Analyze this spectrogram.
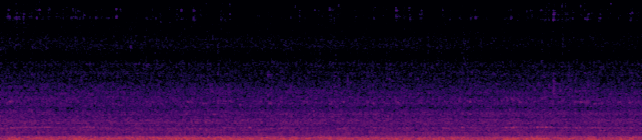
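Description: Steady low hum with a fainter hiss above it: the running pumps and circulating water of a reef aquarium, with no distinct events.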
